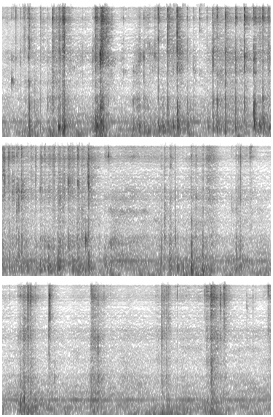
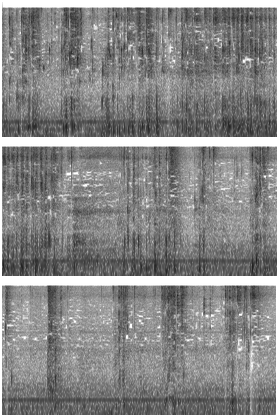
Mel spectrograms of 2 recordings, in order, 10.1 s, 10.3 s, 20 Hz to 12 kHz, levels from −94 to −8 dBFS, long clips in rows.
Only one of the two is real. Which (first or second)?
second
